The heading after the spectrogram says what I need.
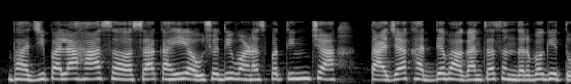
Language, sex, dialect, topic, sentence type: Marathi, female, Varhadi, agriculture, statement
